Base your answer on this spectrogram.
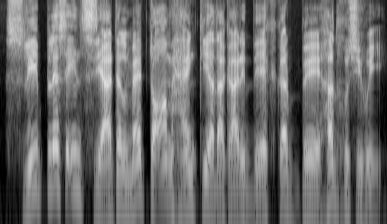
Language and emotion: Urdu, happy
